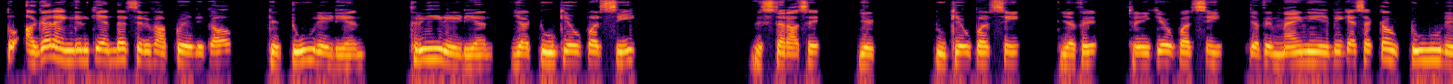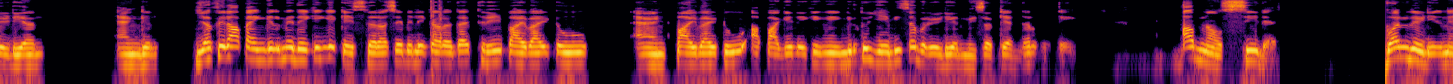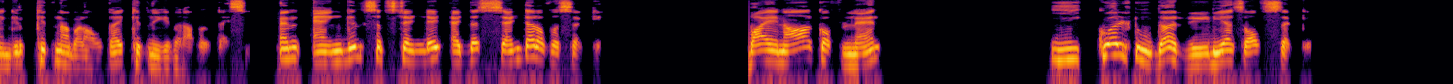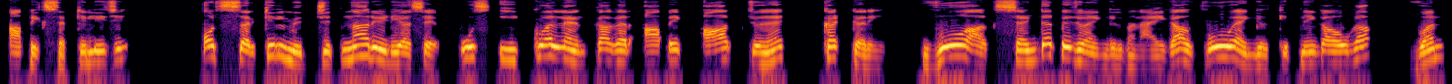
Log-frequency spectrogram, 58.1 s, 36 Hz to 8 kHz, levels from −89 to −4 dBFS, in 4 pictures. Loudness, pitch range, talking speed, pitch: -18 LUFS, 130-190 Hz, 160 wpm, 145 Hz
